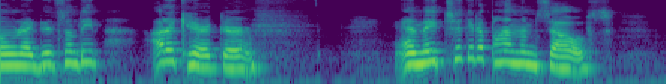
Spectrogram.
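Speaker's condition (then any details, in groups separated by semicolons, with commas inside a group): Cerebral palsy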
